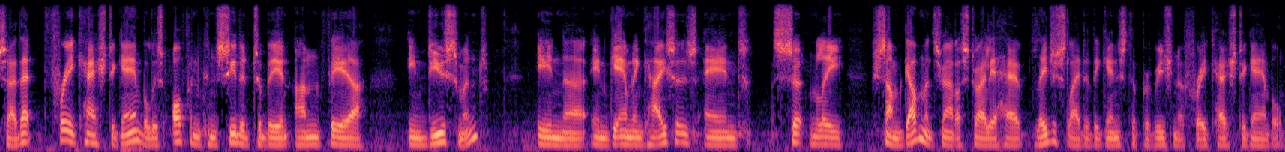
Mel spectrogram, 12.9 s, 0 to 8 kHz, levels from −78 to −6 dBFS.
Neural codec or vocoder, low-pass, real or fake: none; 7.2 kHz; real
